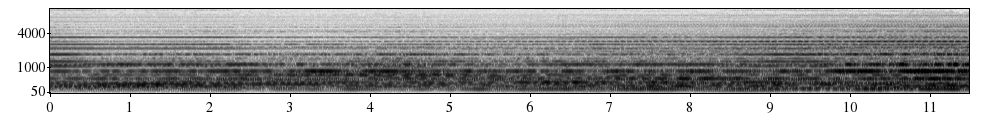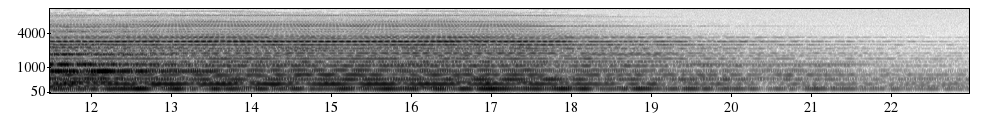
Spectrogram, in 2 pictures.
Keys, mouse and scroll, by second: 3.2 Escape, 9.6 Delete, 11.7-12.6 typing, 19.2 Delete.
